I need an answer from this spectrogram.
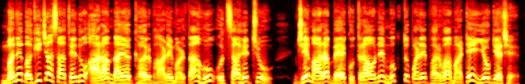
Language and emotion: Gujarati, happy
